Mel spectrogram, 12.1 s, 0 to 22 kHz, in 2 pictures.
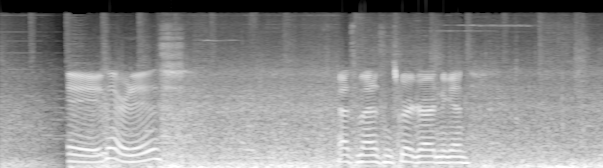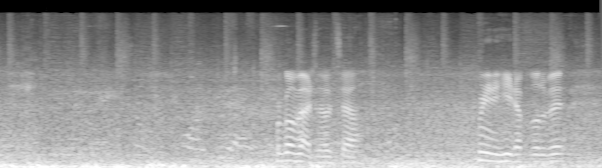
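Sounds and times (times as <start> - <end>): background music: 0.0 - 12.0
street traffic rumble: 0.0 - 12.0.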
